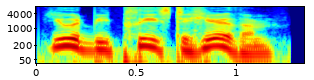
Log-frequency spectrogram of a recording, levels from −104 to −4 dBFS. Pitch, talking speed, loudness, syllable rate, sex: 135 Hz, 315 wpm, -17 LUFS, 7.0 syllables/s, male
